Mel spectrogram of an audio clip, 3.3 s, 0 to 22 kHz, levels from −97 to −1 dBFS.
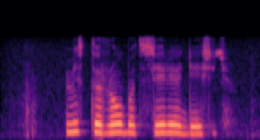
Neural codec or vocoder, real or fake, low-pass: none; real; 7.2 kHz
